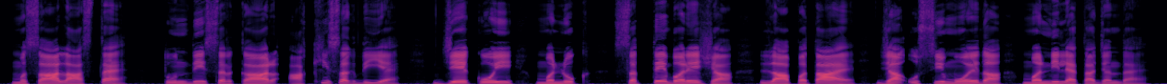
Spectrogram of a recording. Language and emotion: Dogri, neutral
